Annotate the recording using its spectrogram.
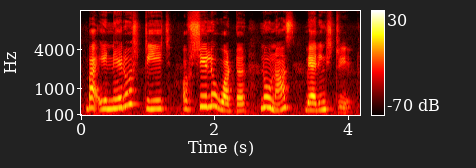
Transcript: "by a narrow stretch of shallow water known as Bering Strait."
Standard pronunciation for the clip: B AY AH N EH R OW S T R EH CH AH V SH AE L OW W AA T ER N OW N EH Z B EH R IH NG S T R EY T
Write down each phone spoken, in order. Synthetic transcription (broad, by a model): B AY AH N EH R OW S T EH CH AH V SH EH L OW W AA T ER N OW N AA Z B EH R IH NG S T R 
